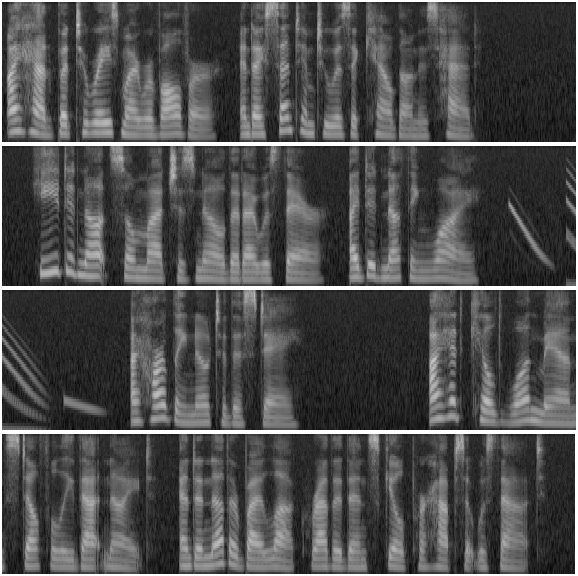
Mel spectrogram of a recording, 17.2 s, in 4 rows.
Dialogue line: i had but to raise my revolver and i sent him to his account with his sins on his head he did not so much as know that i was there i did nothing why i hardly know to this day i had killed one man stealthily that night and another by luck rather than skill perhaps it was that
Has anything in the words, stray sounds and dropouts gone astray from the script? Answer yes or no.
yes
